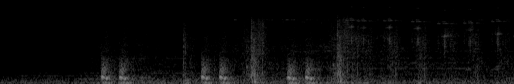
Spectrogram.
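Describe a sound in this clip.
Sharp slashing strikes come in quick bursts.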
